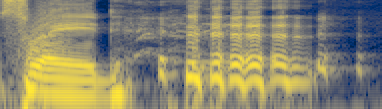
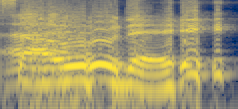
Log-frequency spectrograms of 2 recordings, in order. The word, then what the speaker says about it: saúde: The Portuguese one is just suede. It's Saúde.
